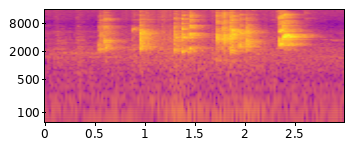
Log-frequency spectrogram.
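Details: Lovebirds in an aviary with colour varieties including albino red-eye splits, blue Fischer's, violet and lutino birds. Shrill, high chirps and squawks come in five bursts over a steady low hum.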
